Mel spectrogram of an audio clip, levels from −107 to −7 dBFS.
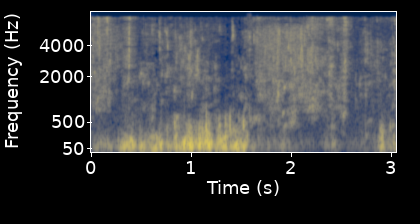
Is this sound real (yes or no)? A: no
